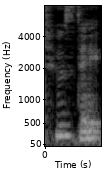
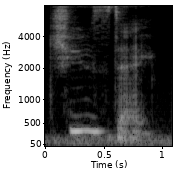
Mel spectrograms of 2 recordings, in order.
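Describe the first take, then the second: First: Tuesday is said with an American accent. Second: Tuesday is said with a British accent. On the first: The speaker calls it wrong. "my American accent" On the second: The speaker calls it right. "the correct British one"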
